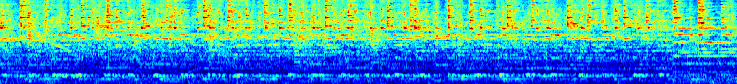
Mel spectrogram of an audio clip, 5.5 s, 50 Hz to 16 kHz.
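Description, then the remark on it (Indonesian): Many cowbells, rung by about 1,000 protesting Swiss farmers outside the Federal Office for Agriculture on the outskirts of Bern, clang and jangle together in a continuous, dense metallic clatter, loud and steady throughout with no pauses and no voices. “Bukannya datang dengan traktor, para petani justru membunyikan genta sapi yang menjadi lambang Swiss.”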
